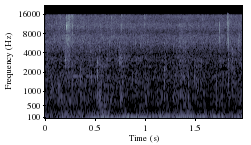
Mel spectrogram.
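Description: Corned beef–stuffed tofu meatballs frying in hot oil give a steady, dense sizzle and crackle that holds evenly throughout with no talking.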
